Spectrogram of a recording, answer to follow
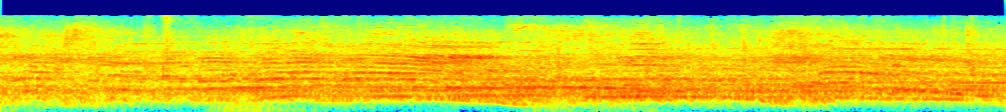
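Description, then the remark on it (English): A Charleston RiverDogs baseball crowd lets out long, sustained "wooo" calls, not boos, for batter Wu Shin, many voices swelling and gliding up and down in pitch together over a steady roar of stadium noise. “As the Charleston crowd is not booing, they're wooing.”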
